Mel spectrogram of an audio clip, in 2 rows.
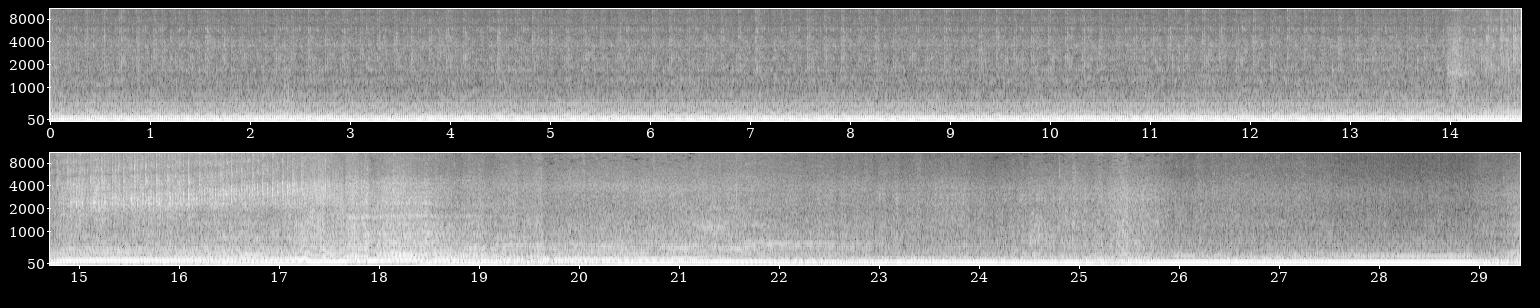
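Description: Ferrari 458 Italia's V8 idling steadily through an exhaust the owner of the footage believes is not stock. About halfway the sound changes to another engine idling, an older Ferrari coupé, with one short rev that rises and falls in pitch before it settles back to a steady idle.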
